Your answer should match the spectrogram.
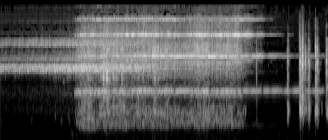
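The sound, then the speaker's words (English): An old telephone bell rings loudly at home, one long jangling ring of about two seconds, then a few short clipped rings as it trails off. No one speaks. “When I got home, the phone was ringing.”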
